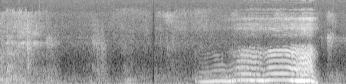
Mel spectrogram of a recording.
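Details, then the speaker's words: Sleeping female pet snoring loudly in a quiet room: soft breathing, then a drawn-out, whistling, tonal snore on one breath; harmless snoring. "she's loud. We'll never be able to sleep with Be that. quiet, she's really snoring."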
